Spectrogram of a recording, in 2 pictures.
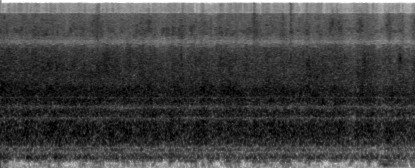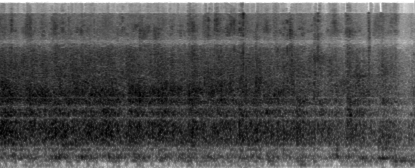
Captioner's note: claps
